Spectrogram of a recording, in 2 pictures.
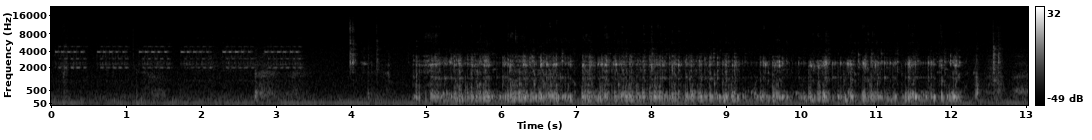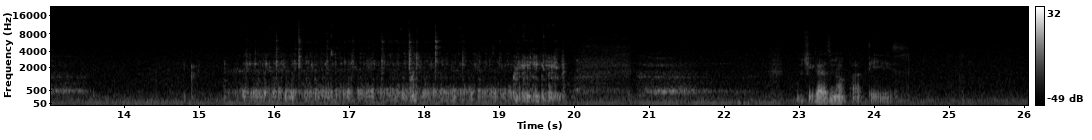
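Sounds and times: water bubbling through glass pipe: 0:04.8 - 0:12.3, 0:15.3 - 0:20.0.

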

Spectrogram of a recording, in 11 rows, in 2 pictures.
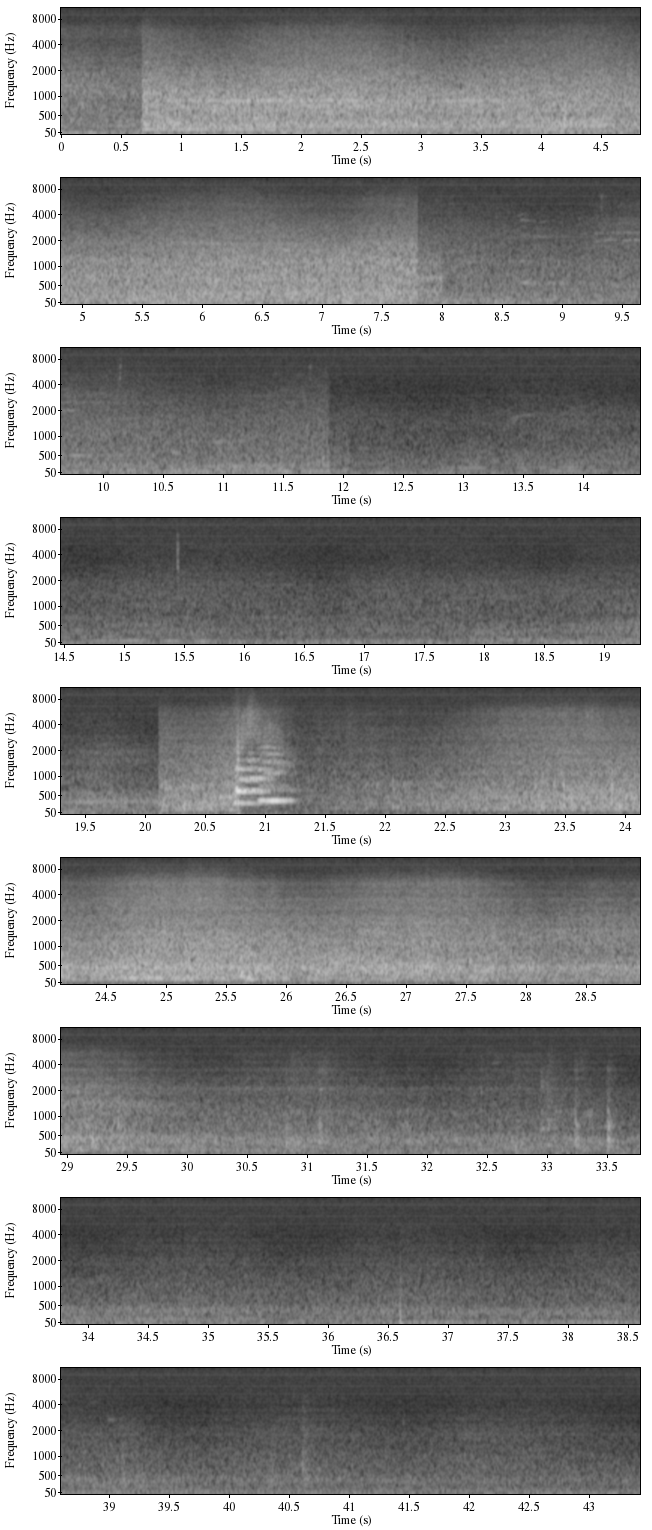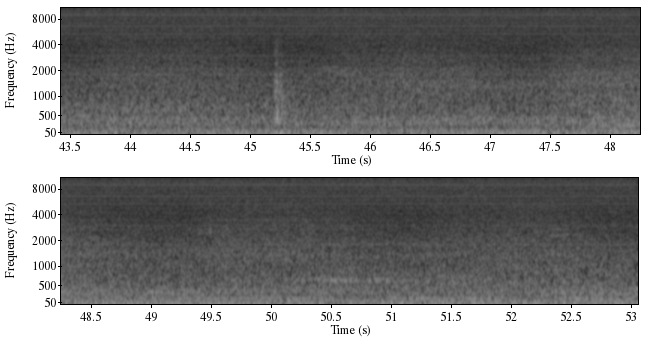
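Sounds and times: cars passing: 0:00.0 - 0:11.9, 0:17.2 - 0:41.4.

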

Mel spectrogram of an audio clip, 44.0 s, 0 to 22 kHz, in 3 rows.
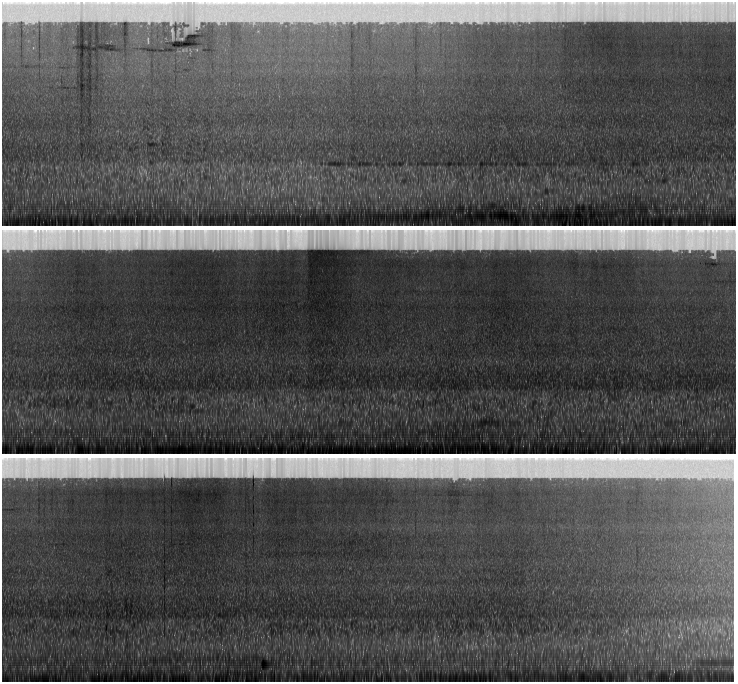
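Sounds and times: traffic rumble: 0:00.0 - 0:44.0
tyre hiss on wet road: 0:19.8 - 0:22.9.

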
